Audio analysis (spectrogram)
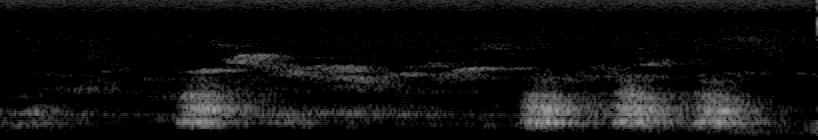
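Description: A big dog barking alone across a quiet village, faint and distant: one bark, a pause, then three more in a loose rhythm over low background hush.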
